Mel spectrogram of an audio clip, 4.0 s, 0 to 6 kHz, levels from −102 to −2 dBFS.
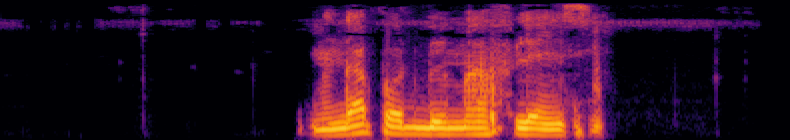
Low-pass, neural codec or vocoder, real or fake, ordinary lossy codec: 5.4 kHz; none; real; MP3, 48 kbps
